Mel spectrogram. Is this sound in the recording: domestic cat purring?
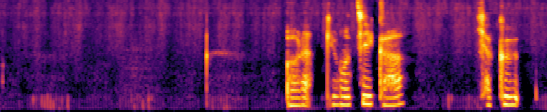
yes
